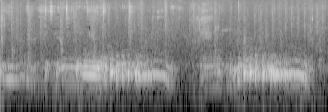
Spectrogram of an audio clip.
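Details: A breeder pair of racing pigeons: two bursts of low, rolling, bubbling cooing, each about one and a half seconds long, separated by a short pause.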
